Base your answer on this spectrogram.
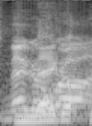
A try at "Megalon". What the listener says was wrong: No, but it's Megalon, but the box art from Japan, Megaron. The L is not pronounced, you know, in Japanese, so they literally wrote R, Megaron.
